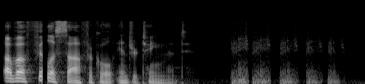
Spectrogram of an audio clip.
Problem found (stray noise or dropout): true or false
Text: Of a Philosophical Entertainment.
true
